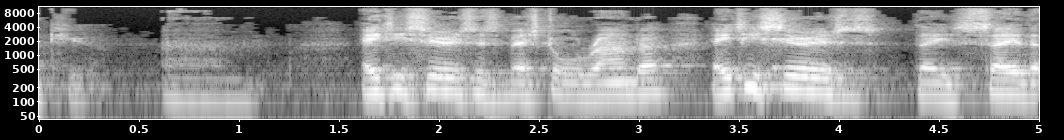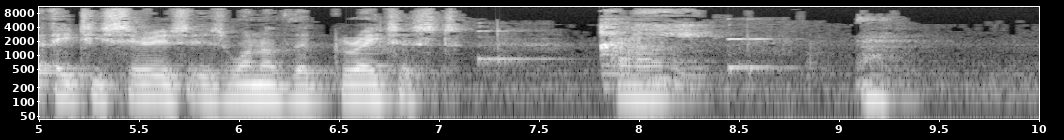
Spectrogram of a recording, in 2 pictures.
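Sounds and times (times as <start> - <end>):
speech: 0.0 - 0.8, 1.6 - 7.2, 7.8 - 8.4, 9.1 - 9.4
phone voice assistant activation chime: 3.5 - 4.2, 7.2 - 8.9.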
